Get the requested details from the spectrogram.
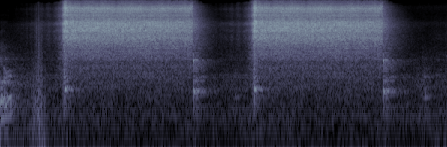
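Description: A pressure cooker whistles, with two hissing bursts of steam.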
